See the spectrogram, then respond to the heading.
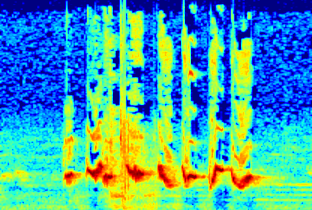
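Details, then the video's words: Two-year-old red-billed leiothrix delivering a short, bright song phrase: about seven fluty, slurred whistles in quick succession, each bending up and down, over a faint background hum. "Chant rossignol du Japon"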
